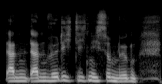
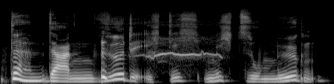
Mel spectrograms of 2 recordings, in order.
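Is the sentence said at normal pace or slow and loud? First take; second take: normal; slow and loud. First: It is said at a normal pace and volume. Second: It is said more slowly and more loudly.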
